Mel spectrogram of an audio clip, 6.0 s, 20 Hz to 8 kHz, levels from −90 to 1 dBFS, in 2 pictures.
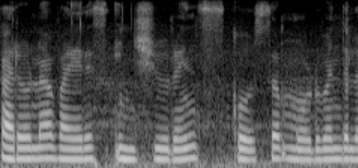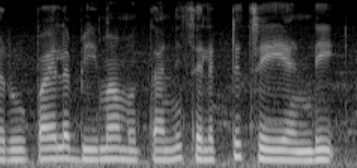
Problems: constant background noise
